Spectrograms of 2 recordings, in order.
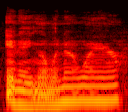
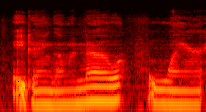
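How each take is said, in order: First: Said in the usual way. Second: Drawn out slowly and a bit lower; slow emphatic repeat. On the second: Shown as a demonstration. Repeating it to viewers about the glued fabric, slow and emphatic. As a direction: stretch every word to make the point.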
